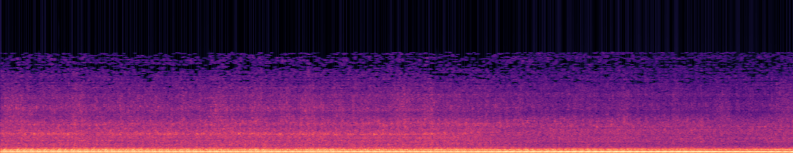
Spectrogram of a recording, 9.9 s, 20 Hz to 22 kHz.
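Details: Nissan 370Z with a single-piece lighter flywheel, cold start idle after switching to thicker Redline MT-90 gear oil: steady hum with only faint, light manual gearbox rattle as revs settle.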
